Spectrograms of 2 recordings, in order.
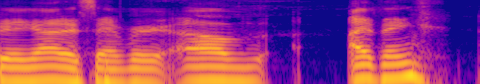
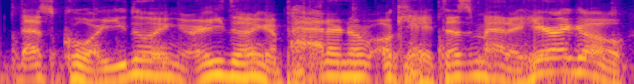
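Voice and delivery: ordinary talk

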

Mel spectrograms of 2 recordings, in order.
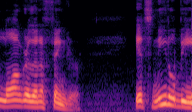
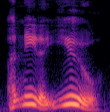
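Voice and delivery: amazed; 5 semitones higher, slower than usual. A narrator's reading. Lover amazed at her identity.

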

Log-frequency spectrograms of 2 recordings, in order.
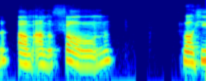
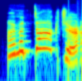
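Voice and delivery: much higher, louder huffy protest; mock indignant; 11 semitones higher, 5 dB louder, faster than usual. Doctor indignantly insisting he won't kill. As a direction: act offended. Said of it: "he says".

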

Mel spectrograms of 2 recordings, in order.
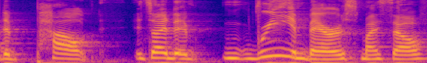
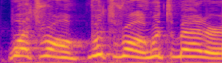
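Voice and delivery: higher, urgent imitation of a concerned dad; worried dad; 6 semitones higher, 4 dB louder than usual. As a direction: fire off anxious questions as Dad. Voices worried dad on the phone.

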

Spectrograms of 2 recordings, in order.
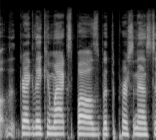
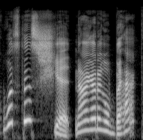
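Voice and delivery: high, slow, outraged squeak; exasperated disbelief; 7 semitones higher, slower than usual. Retold or imitated. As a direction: stretch it out in shocked disbelief. Retold own annoyed reaction.

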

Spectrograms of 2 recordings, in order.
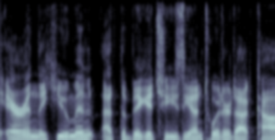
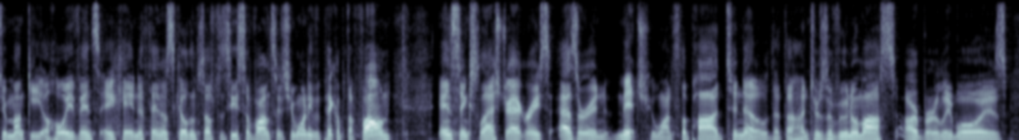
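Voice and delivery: normal talking voice

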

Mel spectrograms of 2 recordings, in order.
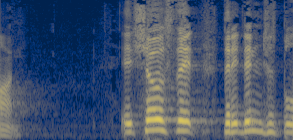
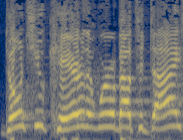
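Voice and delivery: desperate plea; 4 semitones higher, 5 dB louder than usual. Retold or imitated. Desperate disciples rebuking sleeping Jesus.

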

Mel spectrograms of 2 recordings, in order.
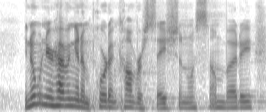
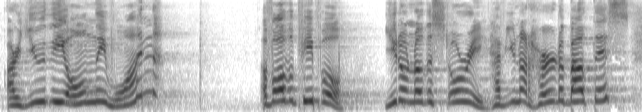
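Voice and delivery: very loud, high-pitched disbelief; incredulous sarcasm; 13 dB louder than usual. Acted. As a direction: shout it in exasperated amazement. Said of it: "He makes eye contact with Jesus and says".

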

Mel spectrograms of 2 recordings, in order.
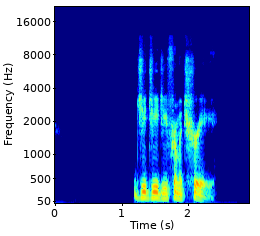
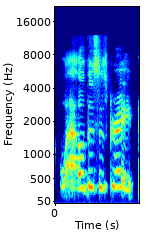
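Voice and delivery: much higher, hammed-up delight while falling; imitating joy in a fall, high; mock glee. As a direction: squeal it like a thrill ride. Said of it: "falling is".

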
